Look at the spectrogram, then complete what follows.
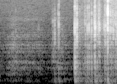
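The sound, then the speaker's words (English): Uno playing cards being shuffled: a faint brief rustle, then a quick, dense flurry of crisp riffling clicks and snaps that ends abruptly. “But here's the problem in my home with Uno is I'm the only one in my family that can shuffle.”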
